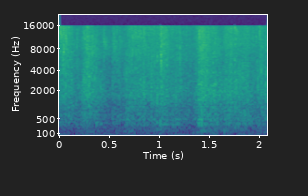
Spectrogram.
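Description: Bubble wrap and shredded paper packing rustling and crinkling in the hands as a parcel is pulled open, a quiet irregular crackle.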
